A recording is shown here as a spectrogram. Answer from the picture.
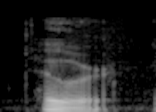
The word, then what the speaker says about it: Hoover: He keeps talking about Herbert Huber. Herbert. Yeah, did I say that right? – Hoover, yeah.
